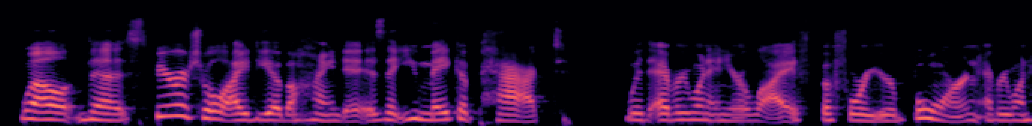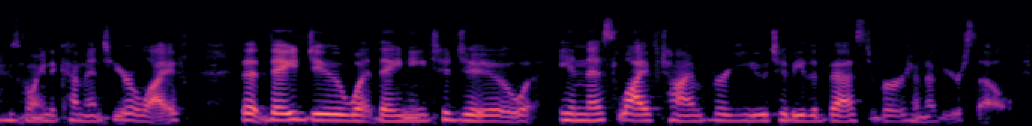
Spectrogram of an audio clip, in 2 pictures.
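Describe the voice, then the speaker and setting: In a very clean recording with a silent background, a woman with an American accent speaks at a moderate pace. She has an ordinary speaking voice at medium pitch with ordinary pitch variation. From Missouri. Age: 20s. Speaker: podcast co-host. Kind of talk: casual chat.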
